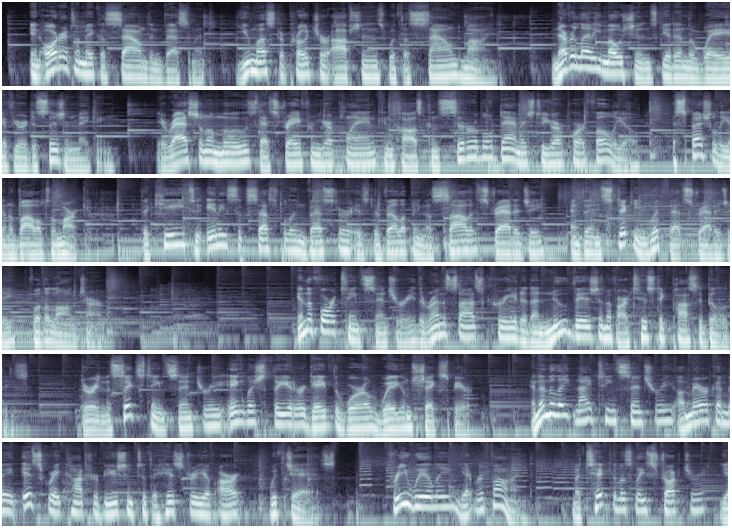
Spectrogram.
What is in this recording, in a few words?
Narration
